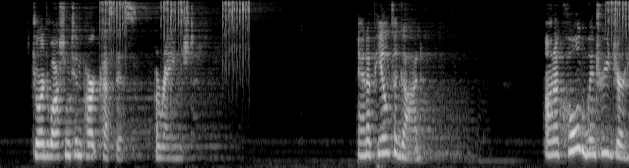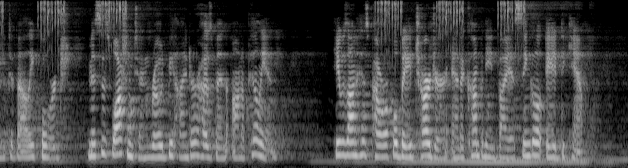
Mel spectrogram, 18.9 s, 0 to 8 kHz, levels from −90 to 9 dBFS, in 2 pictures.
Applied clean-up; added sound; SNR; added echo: none; Insect; 14 dB; reverberation time 2.1 s.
